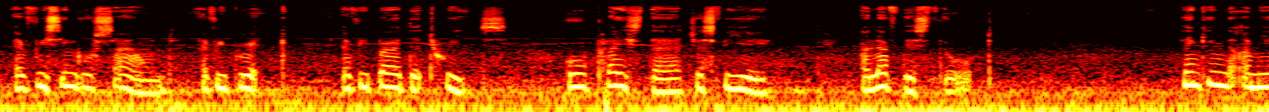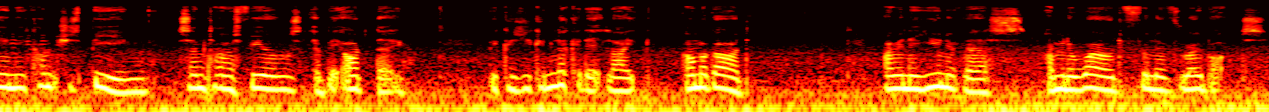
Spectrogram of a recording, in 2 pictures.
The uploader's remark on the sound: this one was recorded down the park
